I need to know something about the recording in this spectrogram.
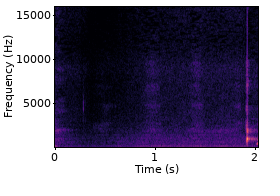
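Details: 2-week-old baby with hiccups just after a bath: near-silence, then a single short, sharp hiccup near the end, with faint room noise.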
